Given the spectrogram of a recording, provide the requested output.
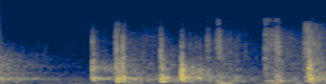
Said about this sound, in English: Hey, the door's opening by itself. Pretty fancy. Rangers have automatic doors. Hey, Stumpy, why'd you open the door for me?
